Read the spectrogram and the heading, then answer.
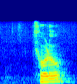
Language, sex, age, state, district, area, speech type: Hindi, male, 30-45, Uttar Pradesh, Chandauli, rural, read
